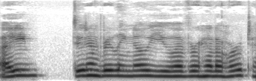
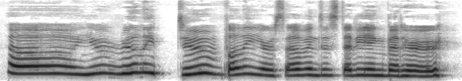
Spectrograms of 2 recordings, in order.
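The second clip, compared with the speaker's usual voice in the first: laughing surprise; 6 semitones higher than usual. Acted. Surprised by friend's notes.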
